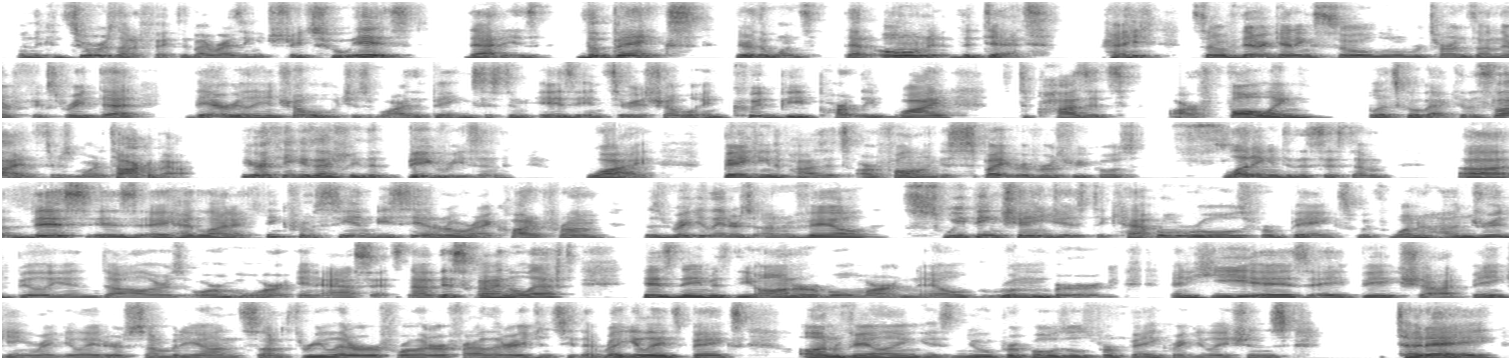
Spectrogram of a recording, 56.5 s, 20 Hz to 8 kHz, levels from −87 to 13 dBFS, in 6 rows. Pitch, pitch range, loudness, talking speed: 140 Hz, 125-150 Hz, -23 LUFS, 175 wpm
